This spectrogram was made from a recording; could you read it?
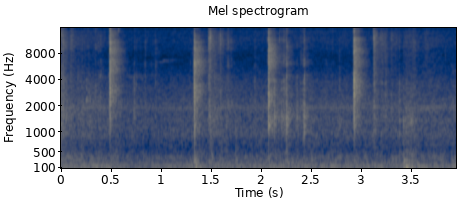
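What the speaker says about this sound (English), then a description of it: "We're just going to cut off these excess leads." Cheap snips clip off the excess component leads on a five-dollar eBay Tesla coil kit board: four or five sharp, close, bright snaps spaced irregularly, with quiet rustling between them and no talk.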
